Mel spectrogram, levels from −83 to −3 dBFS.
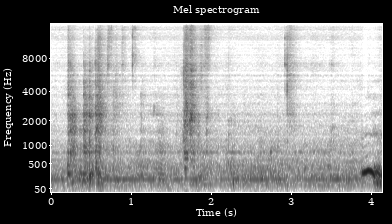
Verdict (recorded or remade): remade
